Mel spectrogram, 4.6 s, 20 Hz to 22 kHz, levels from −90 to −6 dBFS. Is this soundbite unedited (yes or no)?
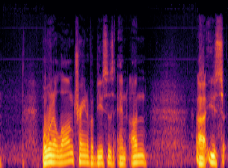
yes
